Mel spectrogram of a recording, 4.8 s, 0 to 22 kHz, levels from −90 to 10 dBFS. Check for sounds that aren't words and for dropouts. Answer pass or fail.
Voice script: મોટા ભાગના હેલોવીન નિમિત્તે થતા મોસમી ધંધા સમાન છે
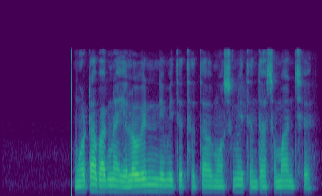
pass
